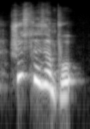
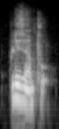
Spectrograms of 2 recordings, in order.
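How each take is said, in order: First: Exasperated disbelief. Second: Said in the usual way. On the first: A narrator's reading. Narrator finding only taxes drained her account, exasperated. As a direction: pitch jumps way up on "Juste les impôts", exasperated. Discovers the tax bill.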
